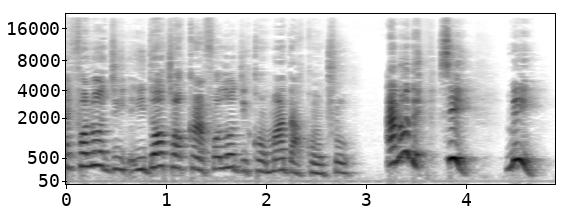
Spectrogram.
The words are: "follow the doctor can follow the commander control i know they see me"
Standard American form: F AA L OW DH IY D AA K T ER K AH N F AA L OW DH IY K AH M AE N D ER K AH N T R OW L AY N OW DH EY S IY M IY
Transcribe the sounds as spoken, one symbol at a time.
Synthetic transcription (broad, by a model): F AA L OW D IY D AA T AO K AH F AA L OW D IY K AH M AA D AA K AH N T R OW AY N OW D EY S IY M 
